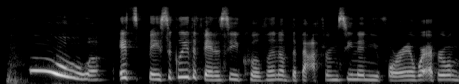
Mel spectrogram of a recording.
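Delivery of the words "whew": loud high exhale, sliding down; high whew. Real, not acted. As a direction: let out a big "whew" after a rant. Reacts after voicing long rant.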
